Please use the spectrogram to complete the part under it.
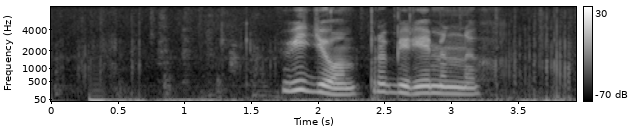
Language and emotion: Russian, neutral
